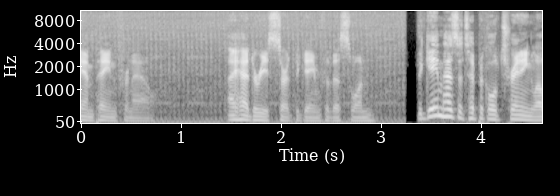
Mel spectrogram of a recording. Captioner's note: brrrrrt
